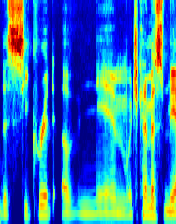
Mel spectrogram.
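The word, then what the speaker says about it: NIMH: And apparently it was pronounced Nim, even though as an adult I would want to pronounce that Niv or Neve.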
